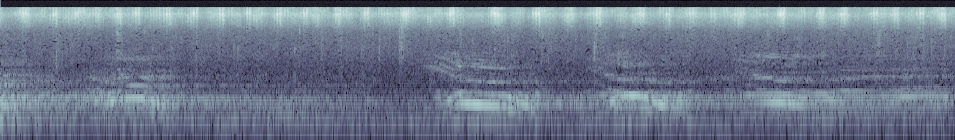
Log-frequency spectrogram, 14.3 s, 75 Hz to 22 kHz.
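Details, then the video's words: Red deer during the rut season in Poland, 2020, giving several deep, moaning, harmonic roars that swell and bend in pitch, spaced a few seconds apart, over a steady pulsing high-pitched background hiss. "Rykowisko jeleni, Rut season of Red Deer"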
